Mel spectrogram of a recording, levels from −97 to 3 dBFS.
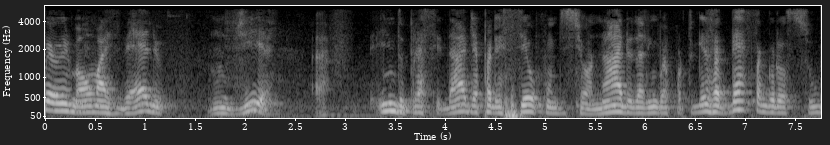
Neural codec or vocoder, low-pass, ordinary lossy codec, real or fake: none; 5.4 kHz; none; real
